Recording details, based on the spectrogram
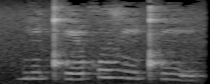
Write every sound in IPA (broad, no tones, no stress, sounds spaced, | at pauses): ɡ ĩ ǃʰ ẽ χʷ ɯ z ĩ ǃʰ ĩ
